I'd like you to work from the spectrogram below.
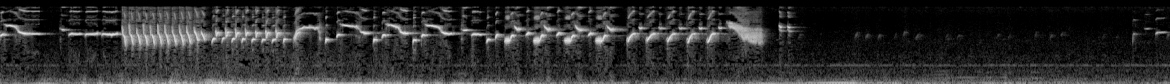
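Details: A goldfinch-canary hybrid pours out loud, varied song: a dense fast trill, then chains of quick sweeping twitters and chirps, a brief rasp, then abrupt silence for the last few seconds.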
